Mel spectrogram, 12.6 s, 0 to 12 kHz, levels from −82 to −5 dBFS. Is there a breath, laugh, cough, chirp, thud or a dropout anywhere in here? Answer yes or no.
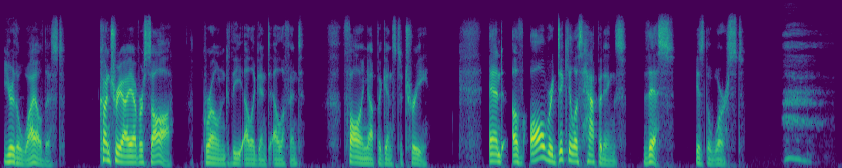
yes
